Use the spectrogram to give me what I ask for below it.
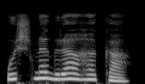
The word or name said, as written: ಉಷ್ಣಗ್ರಾಹಕ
